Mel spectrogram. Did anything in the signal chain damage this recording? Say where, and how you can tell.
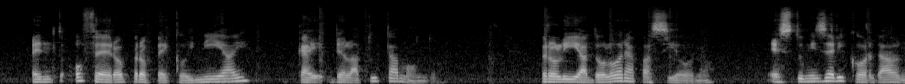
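Yes. The call-processing stage's noise suppressor misjudged a stretch of speech as noise and caused speech cut by the noise suppressor between 4.3 and 4.42 s. It pulled the level down by as much as about 10 dB for roughly a tenth of a second, so that part sounds swallowed and faint, even though the room noise sits about 22 dB below the speech.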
